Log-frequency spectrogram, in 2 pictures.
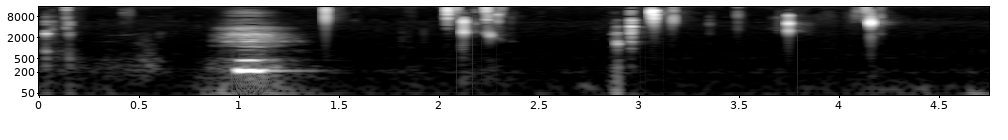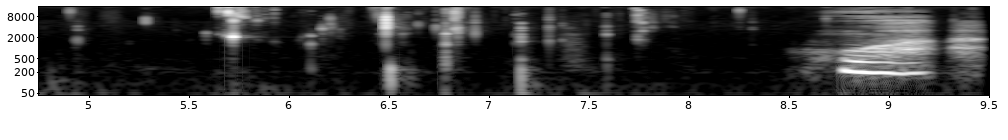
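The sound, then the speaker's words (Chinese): A mouth nibbles and chews on a finger, making sparse, wet clicks and soft, crunchy smacks scattered through quiet gaps, with a louder vocal burst near the start and another at the end. “我吃你的手指，你有什么感觉啊？”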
